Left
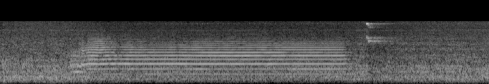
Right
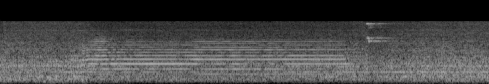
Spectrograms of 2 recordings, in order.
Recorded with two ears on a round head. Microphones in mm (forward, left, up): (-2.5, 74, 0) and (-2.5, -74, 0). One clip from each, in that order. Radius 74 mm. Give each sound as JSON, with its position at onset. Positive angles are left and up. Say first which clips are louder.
{"t": 0.7, "sound": "a trumpet", "louder": "left 3 dB", "side_deg": 55, "distance_m": 4.0}
{"t": 3.7, "sound": "a squeak", "louder": "left 2 dB", "side_deg": 70, "distance_m": 5.0}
